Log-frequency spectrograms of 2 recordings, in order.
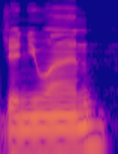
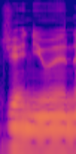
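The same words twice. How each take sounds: First: The last syllable sounds like 'wine'. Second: The last syllable sounds like 'in'.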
